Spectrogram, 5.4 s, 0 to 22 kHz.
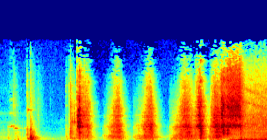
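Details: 1979 Jeep CJ5 with a 350 Chevy small block, running hot at about 240 degrees with one fan: slow, uneven raspy grinding bursts about once a second while cranking, then it catches. Bad starter.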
